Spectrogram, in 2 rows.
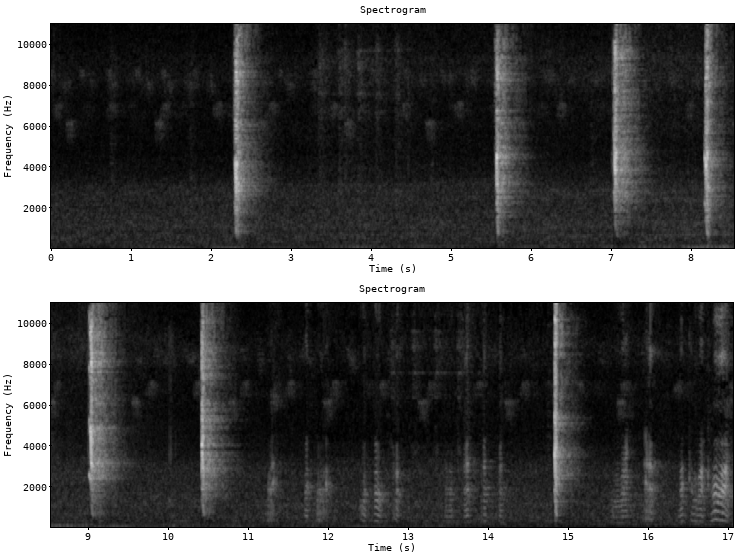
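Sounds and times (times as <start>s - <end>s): parakeet chattering: 2.0s - 2.9s, 3.5s - 17.0s
parakeet screeching: 2.3s - 2.8s, 5.6s - 6.0s, 7.0s - 9.6s, 10.4s - 17.0s.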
